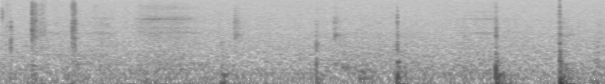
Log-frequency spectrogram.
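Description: Cards tap softly as they are laid down on a table.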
